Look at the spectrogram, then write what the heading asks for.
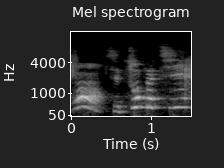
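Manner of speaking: taken aback by how tiny it is; a deflated, surprised little oh; dismayed surprise. Real, not acted. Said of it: "je suis déçue".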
